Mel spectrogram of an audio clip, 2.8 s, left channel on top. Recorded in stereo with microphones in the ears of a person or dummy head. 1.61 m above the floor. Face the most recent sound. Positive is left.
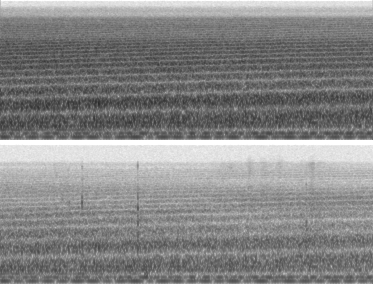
turn(degrees=70)  # may be behind; listen again after turning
